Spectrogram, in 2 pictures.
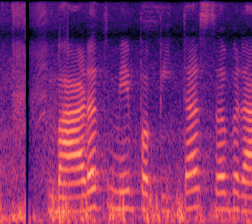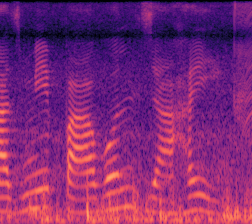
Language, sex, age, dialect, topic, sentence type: Magahi, female, 25-30, Western, agriculture, statement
